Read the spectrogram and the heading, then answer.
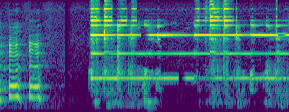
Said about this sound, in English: Where's your bell? Oh yeah, the trash bell.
